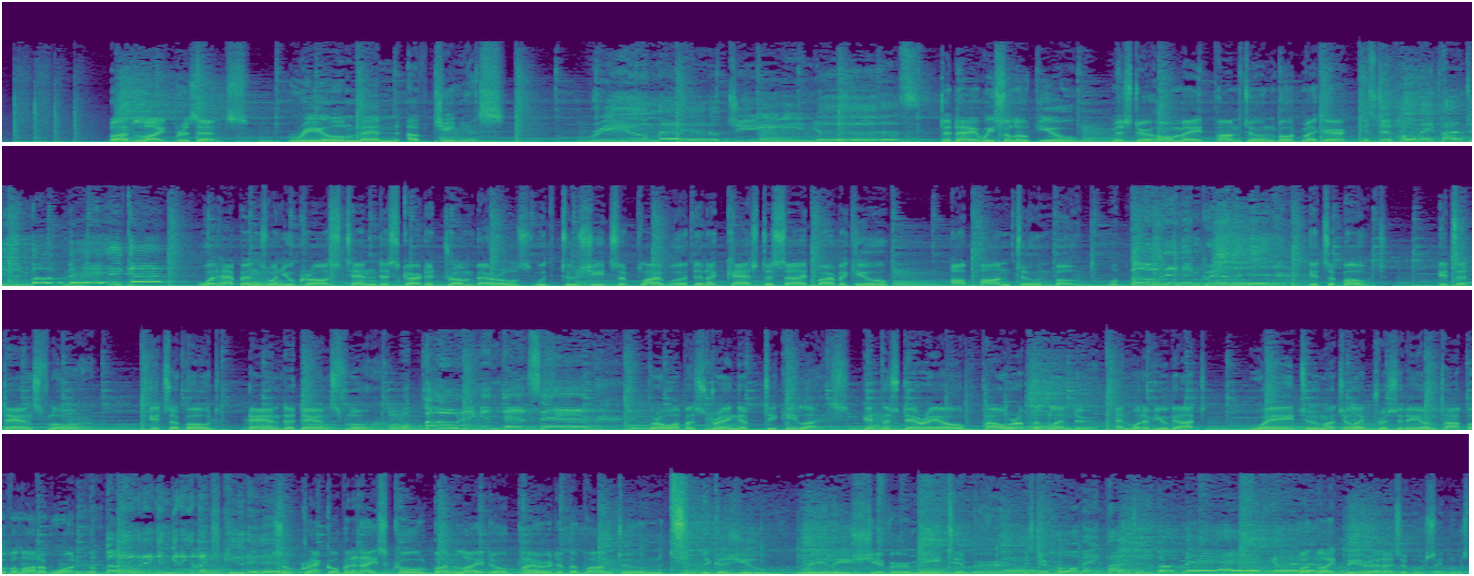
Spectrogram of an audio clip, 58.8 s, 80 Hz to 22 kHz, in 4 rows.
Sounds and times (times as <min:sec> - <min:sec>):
Music: 0:00.0 - 0:58.7
Speech: 0:01.1 - 0:05.1, 0:09.0 - 0:14.4, 0:16.7 - 0:23.6, 0:24.2 - 0:27.0, 0:27.8 - 0:33.5, 0:35.9 - 0:55.4, 0:57.0 - 0:58.7.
